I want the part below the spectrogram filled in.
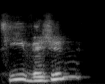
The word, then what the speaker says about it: T-Vision: So the carrier announced a new suite of TV, or how do you say this? T-Vision? – Yes, it's like T-Mobile.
